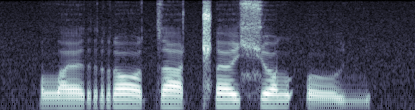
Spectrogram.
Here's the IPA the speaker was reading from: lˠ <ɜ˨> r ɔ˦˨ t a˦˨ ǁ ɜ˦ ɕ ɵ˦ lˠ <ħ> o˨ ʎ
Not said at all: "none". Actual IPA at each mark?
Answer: ɛ˨, ʔ

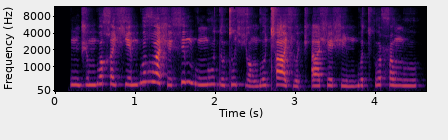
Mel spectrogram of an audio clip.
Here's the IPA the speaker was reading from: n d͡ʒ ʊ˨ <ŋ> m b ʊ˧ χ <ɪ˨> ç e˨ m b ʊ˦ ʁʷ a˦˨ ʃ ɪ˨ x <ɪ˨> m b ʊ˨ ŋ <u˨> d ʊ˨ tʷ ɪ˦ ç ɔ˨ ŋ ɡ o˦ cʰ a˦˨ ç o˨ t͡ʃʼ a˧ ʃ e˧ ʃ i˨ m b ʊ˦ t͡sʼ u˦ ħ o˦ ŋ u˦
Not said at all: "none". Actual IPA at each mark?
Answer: none, ɪ˨, ɪ˦, u˧

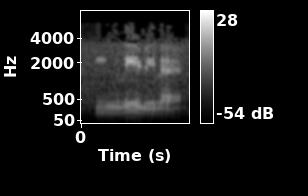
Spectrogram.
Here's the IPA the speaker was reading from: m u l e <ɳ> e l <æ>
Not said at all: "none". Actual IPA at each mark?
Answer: ɳ, æ

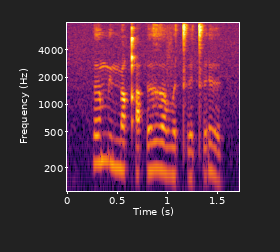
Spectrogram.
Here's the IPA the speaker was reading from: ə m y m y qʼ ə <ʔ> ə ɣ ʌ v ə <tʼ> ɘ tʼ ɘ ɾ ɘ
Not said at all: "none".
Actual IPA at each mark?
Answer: ʔ, tʼ

